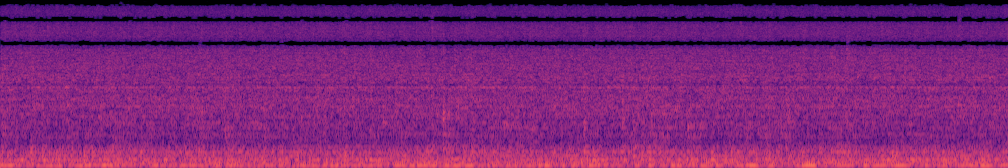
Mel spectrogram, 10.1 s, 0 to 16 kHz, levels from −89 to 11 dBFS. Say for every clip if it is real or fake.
real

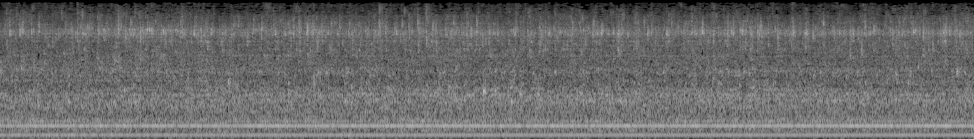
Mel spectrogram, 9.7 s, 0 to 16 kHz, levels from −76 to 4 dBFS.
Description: real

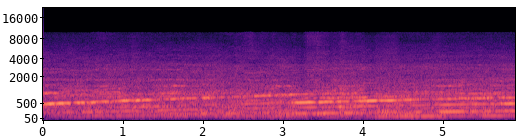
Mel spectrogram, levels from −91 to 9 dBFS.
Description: fake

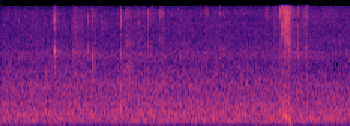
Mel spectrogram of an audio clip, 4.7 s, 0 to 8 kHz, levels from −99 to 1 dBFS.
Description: real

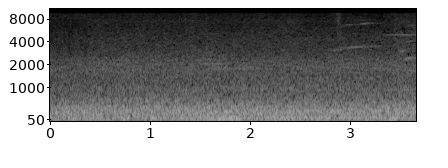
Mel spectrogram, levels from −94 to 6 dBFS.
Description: real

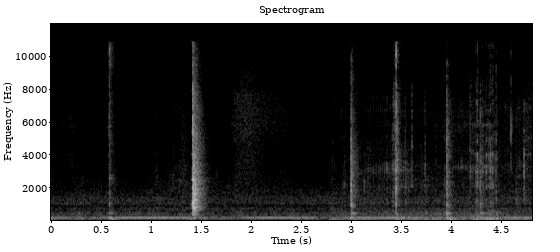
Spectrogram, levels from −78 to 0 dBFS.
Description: real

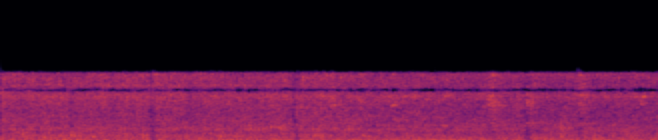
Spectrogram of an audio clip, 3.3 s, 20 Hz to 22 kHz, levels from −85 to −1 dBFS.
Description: real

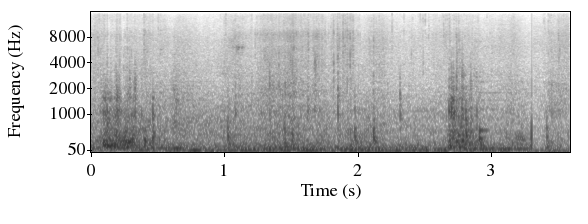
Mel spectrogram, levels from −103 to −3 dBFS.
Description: real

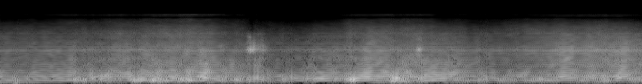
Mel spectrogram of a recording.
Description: fake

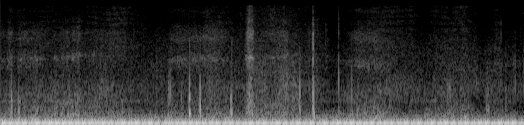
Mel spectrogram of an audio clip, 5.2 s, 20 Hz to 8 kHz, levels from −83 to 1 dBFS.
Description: real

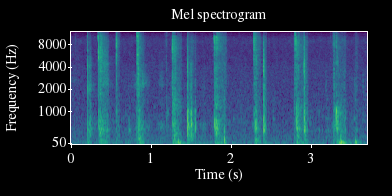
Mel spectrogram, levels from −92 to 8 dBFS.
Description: real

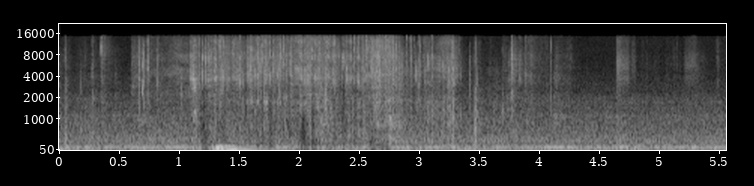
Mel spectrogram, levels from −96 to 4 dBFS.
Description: real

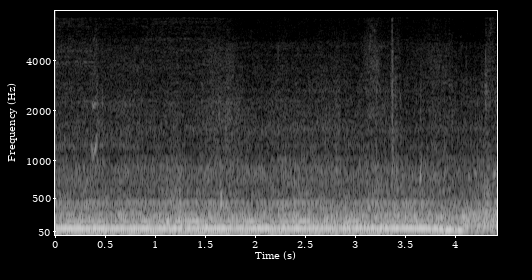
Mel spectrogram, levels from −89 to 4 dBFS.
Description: real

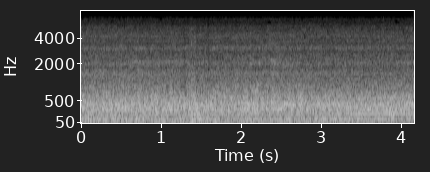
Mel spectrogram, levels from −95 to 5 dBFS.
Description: real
